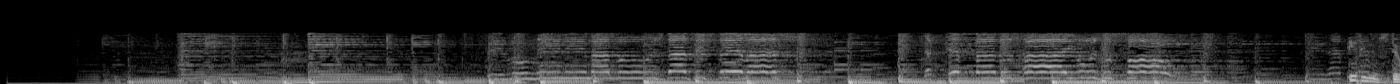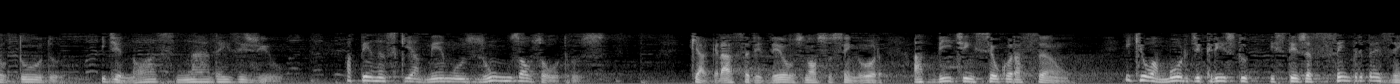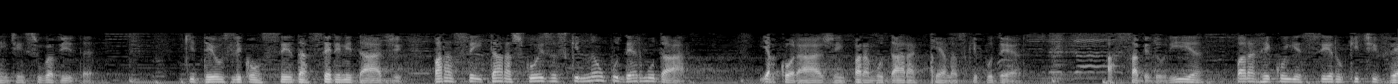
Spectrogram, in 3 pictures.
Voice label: EVANGELICA M; Telemensagens; Natal e Ano novo

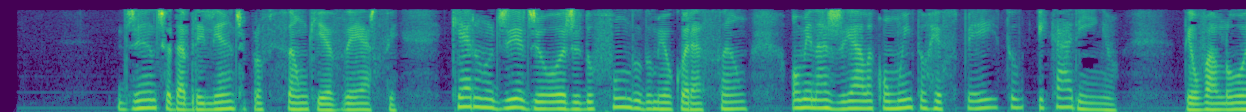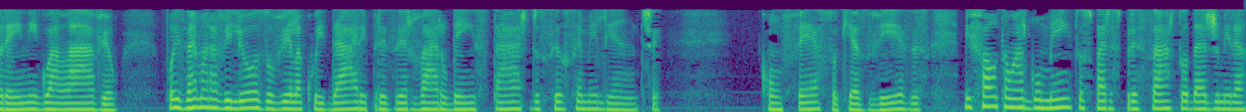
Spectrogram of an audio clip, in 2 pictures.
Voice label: Feminino; Dia Médica Feminino; Datas Mistas

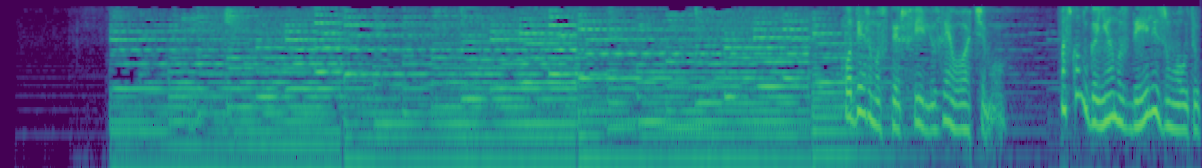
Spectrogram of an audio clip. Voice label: Aniversário Neta Feminino, Telemensagens; Aniversários; Aniv Familiar

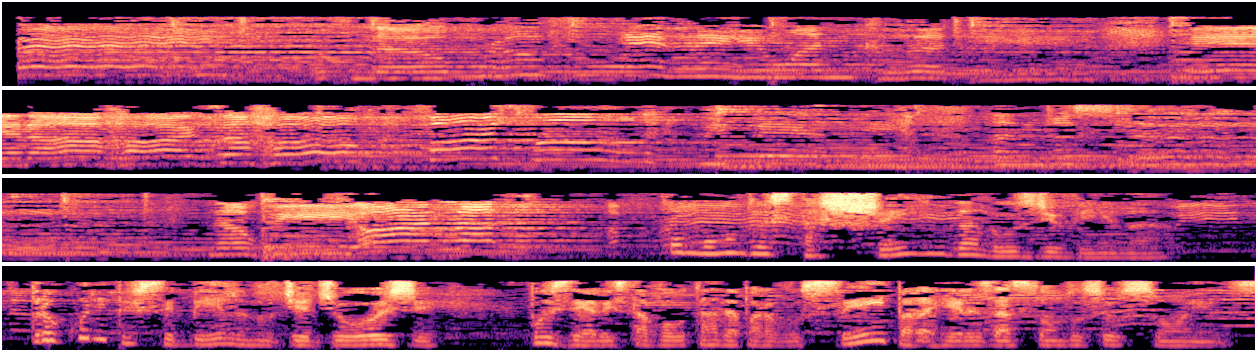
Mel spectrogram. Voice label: ANIV. NEUTRO F

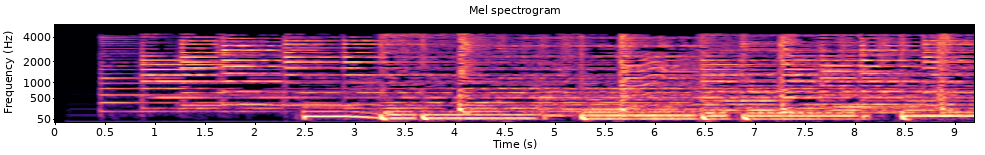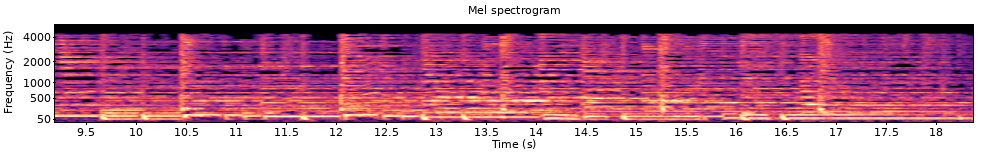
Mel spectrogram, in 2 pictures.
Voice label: Aniversário Sertanejo Romantico Suave Masculino

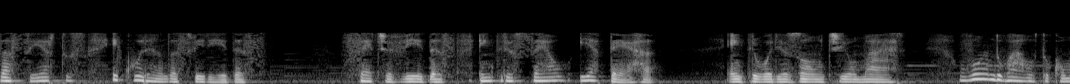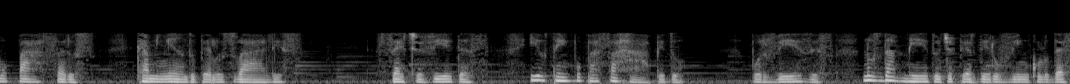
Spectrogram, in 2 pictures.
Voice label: AMIGOS PARA SEMPRE, Fem; Amizade

